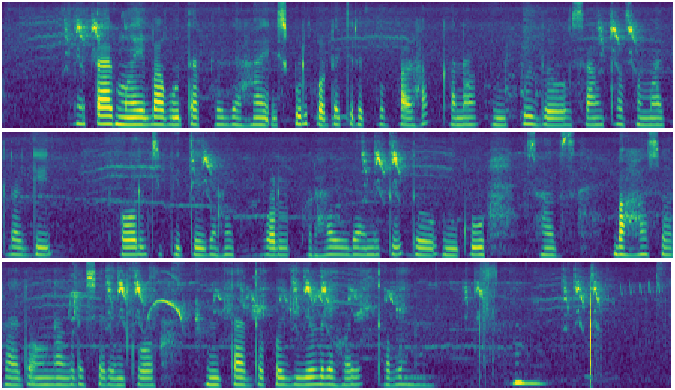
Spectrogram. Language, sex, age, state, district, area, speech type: Santali, female, 30-45, West Bengal, Jhargram, rural, spontaneous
